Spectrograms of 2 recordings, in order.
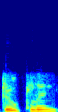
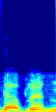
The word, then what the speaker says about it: Duplin: of all and foremost we are in duplin county not dublin not duplin or any of the above phonetically spell d-o-o-p-l-i-n duplin county uh secondly i would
